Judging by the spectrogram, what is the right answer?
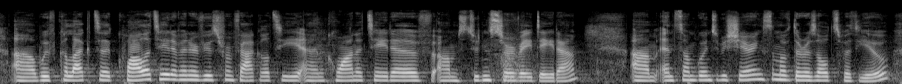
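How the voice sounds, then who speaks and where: A woman with a slight Russian accent talks at a fairly quick pace in a medium pitch. Her intonation is monotone and flat, and there is noticeable background noise. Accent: faint Russian. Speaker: psychology professor. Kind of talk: workshop lecture. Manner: frequent filler words (um, uh).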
